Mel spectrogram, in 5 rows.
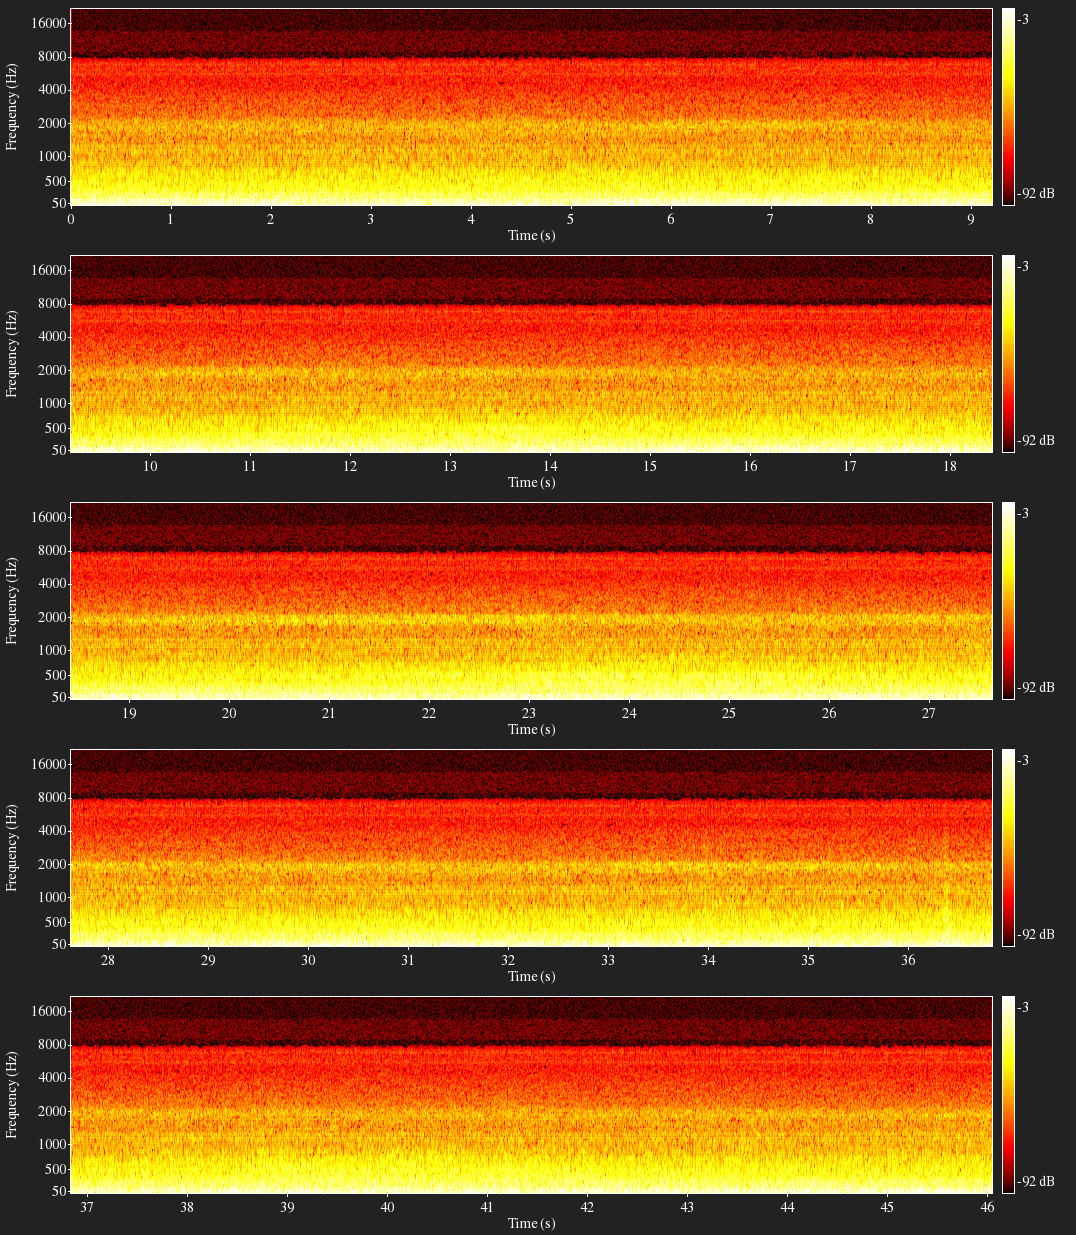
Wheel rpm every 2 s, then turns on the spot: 0, 0, 0, 0, 0, 0, 0, 0, 0, 0, 0, 0, 0, 0, 0, 0, 0, 0, 0, 0, 0, 0, 0.
none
